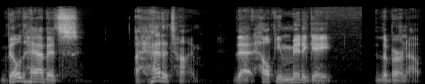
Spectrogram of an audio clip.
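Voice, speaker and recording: A man's voice: lowish voice, expressive, a little slow, a bit bright. A man hosting a podcast in casual chat, rambling and self-deprecating, with many restarts. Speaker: podcast host.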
